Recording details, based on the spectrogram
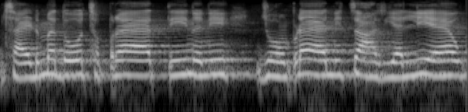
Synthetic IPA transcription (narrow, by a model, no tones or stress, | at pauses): saːɪɖmɛ̃d̪oːt͡ʃʰəpɾaɛt̪iːnəni | d͡ʒõːpɽaɛnit͡ʃaːɾɪjaːliːɛː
